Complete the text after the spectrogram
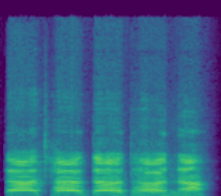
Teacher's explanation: दंत से उच्चारित वर्ण है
